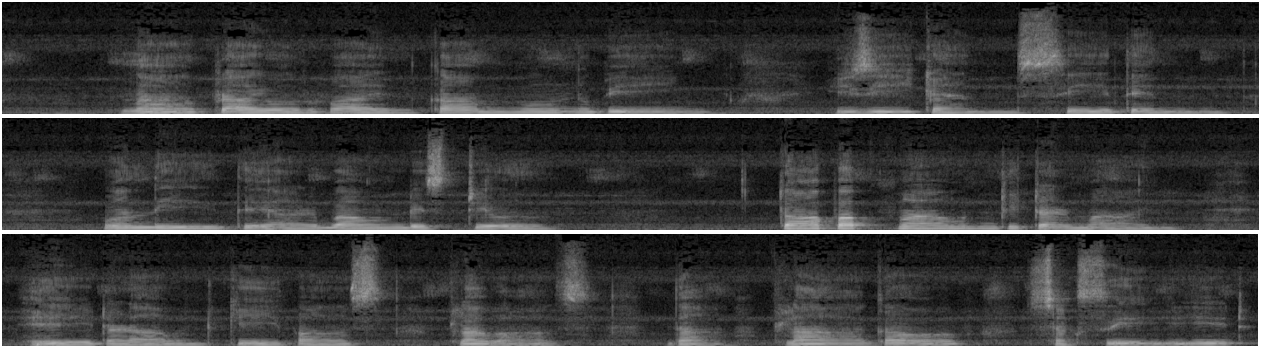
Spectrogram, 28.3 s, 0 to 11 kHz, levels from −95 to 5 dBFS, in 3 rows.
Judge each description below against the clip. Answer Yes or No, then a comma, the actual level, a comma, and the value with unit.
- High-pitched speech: No, medium, 140 Hz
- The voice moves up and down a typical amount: No, narrow, 2.0 semitones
